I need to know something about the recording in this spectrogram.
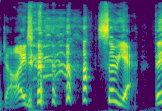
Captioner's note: laughs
